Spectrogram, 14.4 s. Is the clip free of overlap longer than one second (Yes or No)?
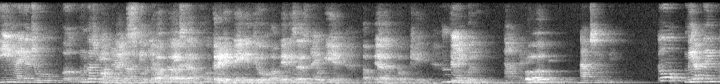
No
